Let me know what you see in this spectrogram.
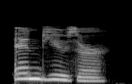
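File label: "end user", American English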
